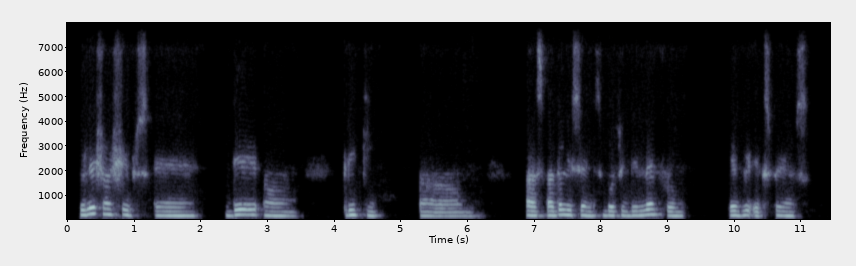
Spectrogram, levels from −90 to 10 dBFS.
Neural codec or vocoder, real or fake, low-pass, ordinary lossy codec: vocoder, 22.05 kHz, 80 mel bands, Vocos; fake; 7.2 kHz; Opus, 16 kbps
